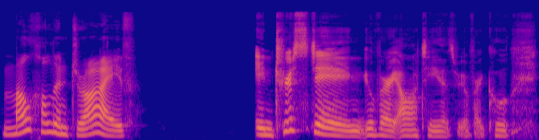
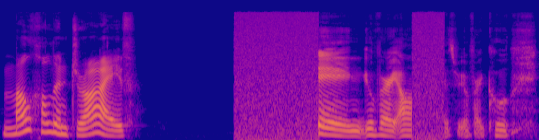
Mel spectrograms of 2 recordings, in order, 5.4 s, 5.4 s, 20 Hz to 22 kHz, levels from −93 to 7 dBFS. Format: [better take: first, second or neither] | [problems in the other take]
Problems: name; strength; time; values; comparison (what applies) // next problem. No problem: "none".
first | audio cutting out; filled with static; at 2.5 s for 1 s and at 4 s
